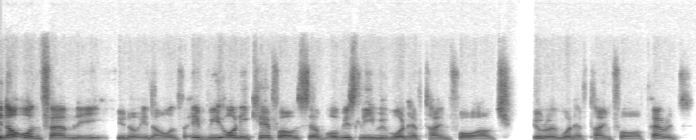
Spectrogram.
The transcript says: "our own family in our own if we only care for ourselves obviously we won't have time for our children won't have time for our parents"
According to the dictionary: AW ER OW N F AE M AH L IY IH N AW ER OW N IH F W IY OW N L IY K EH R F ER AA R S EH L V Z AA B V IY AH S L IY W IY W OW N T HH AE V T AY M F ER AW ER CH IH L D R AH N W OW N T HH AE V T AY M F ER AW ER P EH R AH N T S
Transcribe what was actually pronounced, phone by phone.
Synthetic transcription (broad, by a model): AW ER OW N F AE M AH N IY IH N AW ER OW N IH F W IY OW N L IY K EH F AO AA W S EH L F AA B V IY AH S L IY W IY W OW N T HH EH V T AY M F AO AW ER CH IH L D R AH N W OW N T HH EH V T AY M F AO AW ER P EH R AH N T S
